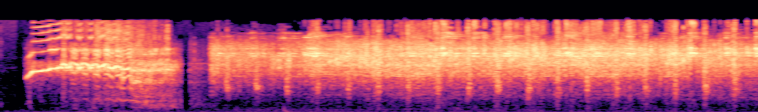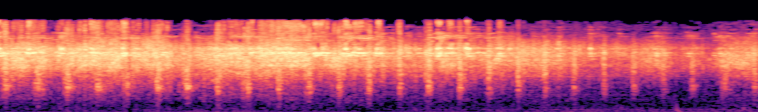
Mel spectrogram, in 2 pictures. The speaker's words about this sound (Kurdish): دەی ئەسپە جوانەکەم ئامادە بە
